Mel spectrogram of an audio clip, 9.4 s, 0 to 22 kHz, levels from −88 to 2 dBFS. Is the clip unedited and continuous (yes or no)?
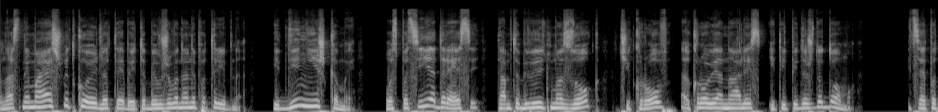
yes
